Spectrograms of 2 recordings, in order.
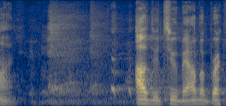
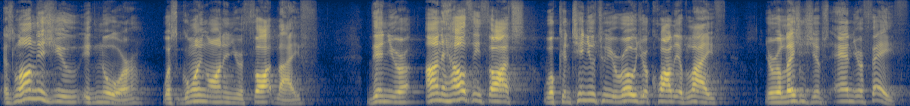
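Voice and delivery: slow, louder quoted reading; reading a quote; 2 semitones higher, 6 dB louder than usual. Acted. Pastor reading a favorite book quote to the church, slow and weighty. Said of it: "I love this quote".

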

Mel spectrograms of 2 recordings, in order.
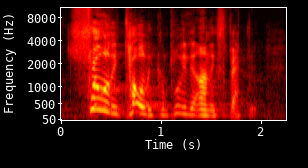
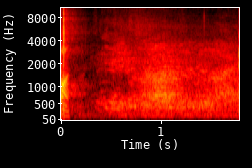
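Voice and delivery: whispered repeat; 9 dB quieter, much slower than usual. Shown as a demonstration. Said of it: "Can you say it with me".

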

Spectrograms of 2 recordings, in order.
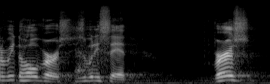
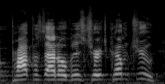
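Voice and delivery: ordinary talk

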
